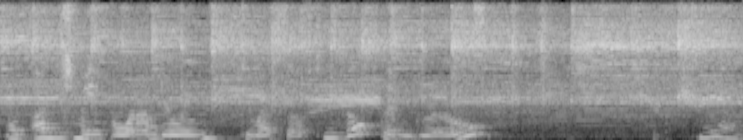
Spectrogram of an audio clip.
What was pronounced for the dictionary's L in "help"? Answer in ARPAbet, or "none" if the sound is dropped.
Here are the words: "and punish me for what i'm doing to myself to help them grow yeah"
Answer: none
